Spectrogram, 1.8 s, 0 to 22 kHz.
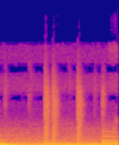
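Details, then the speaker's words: Normal fetal heartbeat heard on Doppler ultrasound at 25 weeks of pregnancy (7th month), during a routine prenatal check; examiner says the heartbeat is normal. "심장 소리 들어볼게요. 어이구, 놀다. 어이구, 놀다. 정상이에요."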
